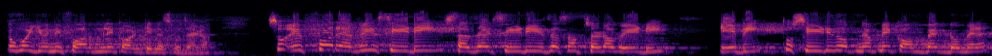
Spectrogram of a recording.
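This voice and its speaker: A man's voice: very high voice, a bit bright. A man teaching a math exam solution lecture, explaining step by step and speaking directly to his students. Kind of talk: exam solution lecture, mixing Hindi and English. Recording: echoey room with long reverb.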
